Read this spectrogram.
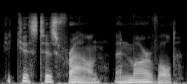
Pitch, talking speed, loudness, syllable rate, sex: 100 Hz, 190 wpm, -17 LUFS, 5.2 syllables/s, male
